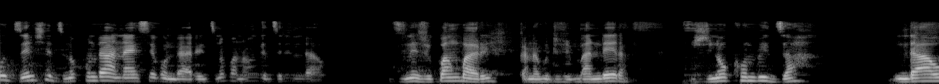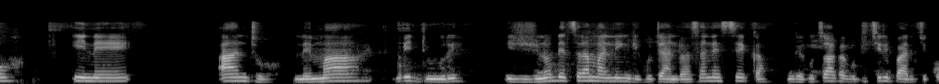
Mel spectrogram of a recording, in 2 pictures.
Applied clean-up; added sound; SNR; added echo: neural mask model DeepFilterNet 3.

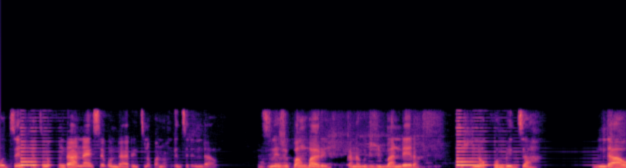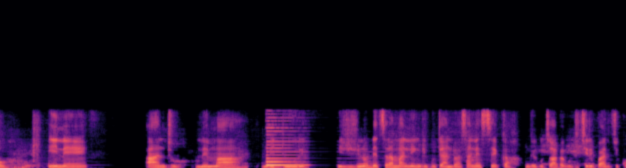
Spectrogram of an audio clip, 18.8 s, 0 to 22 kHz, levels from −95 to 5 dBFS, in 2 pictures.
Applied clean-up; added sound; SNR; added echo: neural mask model RNNoise.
